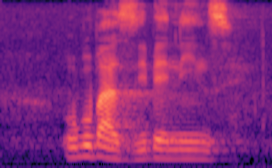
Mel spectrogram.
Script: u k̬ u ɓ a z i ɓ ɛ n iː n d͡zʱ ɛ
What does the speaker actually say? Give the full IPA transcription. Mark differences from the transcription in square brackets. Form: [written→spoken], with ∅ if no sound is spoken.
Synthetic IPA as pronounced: u k̬ u ɓ a z i ɓ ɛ n iː n d͡zʱ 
